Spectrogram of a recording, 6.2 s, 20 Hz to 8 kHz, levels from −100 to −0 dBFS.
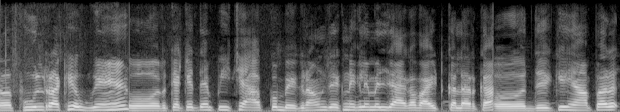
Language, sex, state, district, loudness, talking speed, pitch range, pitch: Hindi, male, Jharkhand, Sahebganj, -20 LUFS, 215 wpm, 175-205 Hz, 195 Hz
